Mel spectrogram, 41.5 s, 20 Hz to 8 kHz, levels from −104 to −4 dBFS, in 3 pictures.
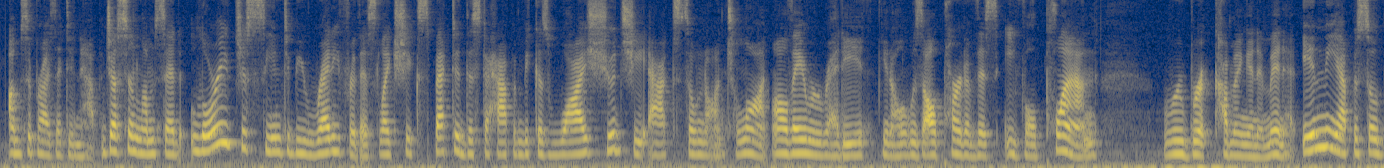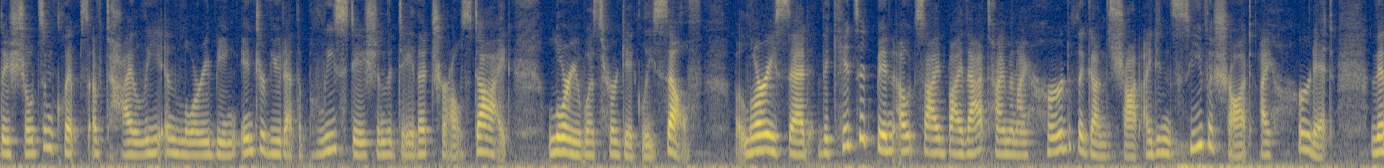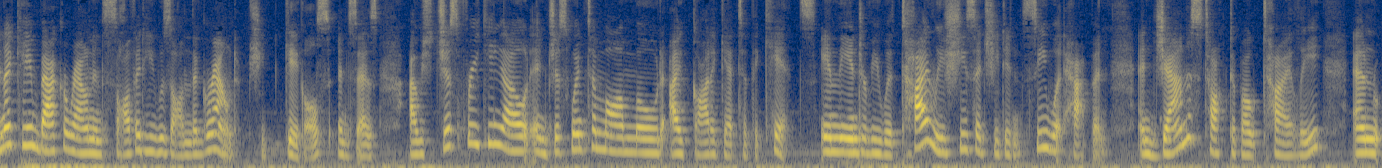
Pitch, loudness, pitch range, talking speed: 195 Hz, -24 LUFS, 180-225 Hz, 220 wpm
